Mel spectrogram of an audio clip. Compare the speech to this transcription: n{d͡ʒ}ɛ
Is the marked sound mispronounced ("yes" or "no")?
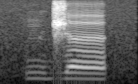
no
